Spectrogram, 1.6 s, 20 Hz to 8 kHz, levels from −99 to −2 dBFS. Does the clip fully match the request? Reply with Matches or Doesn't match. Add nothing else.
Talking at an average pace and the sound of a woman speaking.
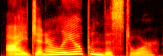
Matches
